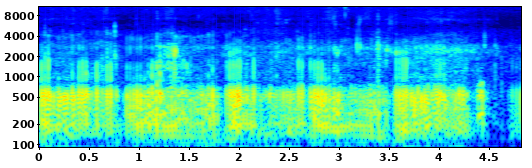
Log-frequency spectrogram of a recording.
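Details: Cat snuggling with its owner, purring steadily: a low, buzzy rumble broken by short breath pauses roughly once a second, with a few faint rustles over the top.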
